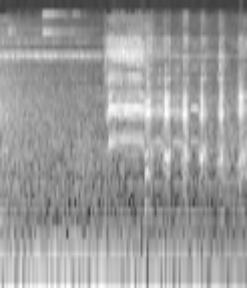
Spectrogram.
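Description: A bird call starting about a second in: one held note, then a quick run of short broken notes, over a low rumble.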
